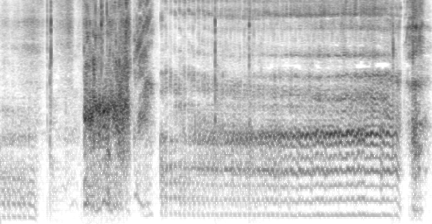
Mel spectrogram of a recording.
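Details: Pet Chihuahua indoors, furious at the camera intruding and spinning rapidly while angry: sustained harmonic growl with a stacked buzzing tone, broken by a louder harsh snarling burst near one second and a short gap, then a long steady growl.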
